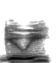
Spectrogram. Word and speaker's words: GUI: GUI, pronounced gooey, stands for graphical user interface.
